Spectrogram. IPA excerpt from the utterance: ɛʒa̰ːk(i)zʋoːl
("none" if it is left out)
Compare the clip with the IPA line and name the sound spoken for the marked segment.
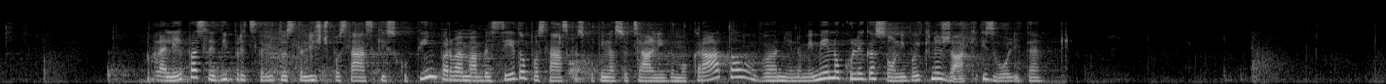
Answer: i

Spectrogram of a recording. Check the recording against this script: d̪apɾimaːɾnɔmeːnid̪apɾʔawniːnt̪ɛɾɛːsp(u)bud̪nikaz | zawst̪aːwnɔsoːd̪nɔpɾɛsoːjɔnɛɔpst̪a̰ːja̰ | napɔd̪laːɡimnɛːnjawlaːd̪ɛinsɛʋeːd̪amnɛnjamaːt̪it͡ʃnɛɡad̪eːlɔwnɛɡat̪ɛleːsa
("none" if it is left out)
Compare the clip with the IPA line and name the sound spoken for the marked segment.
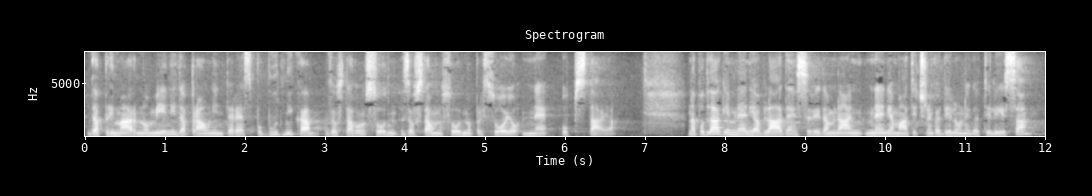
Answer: ɔ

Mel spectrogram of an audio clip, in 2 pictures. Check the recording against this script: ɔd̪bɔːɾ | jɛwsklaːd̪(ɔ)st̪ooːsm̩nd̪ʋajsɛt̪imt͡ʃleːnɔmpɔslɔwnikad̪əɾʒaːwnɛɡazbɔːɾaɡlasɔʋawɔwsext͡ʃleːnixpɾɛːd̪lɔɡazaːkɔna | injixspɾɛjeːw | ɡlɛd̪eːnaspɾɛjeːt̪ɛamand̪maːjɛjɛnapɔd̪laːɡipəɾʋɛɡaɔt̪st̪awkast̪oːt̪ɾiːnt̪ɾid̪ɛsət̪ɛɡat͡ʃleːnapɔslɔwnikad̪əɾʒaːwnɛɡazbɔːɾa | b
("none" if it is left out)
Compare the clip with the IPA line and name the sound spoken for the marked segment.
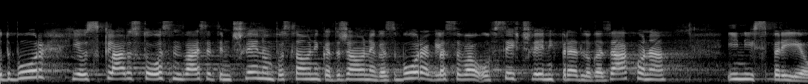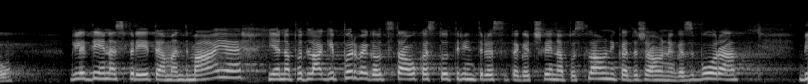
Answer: u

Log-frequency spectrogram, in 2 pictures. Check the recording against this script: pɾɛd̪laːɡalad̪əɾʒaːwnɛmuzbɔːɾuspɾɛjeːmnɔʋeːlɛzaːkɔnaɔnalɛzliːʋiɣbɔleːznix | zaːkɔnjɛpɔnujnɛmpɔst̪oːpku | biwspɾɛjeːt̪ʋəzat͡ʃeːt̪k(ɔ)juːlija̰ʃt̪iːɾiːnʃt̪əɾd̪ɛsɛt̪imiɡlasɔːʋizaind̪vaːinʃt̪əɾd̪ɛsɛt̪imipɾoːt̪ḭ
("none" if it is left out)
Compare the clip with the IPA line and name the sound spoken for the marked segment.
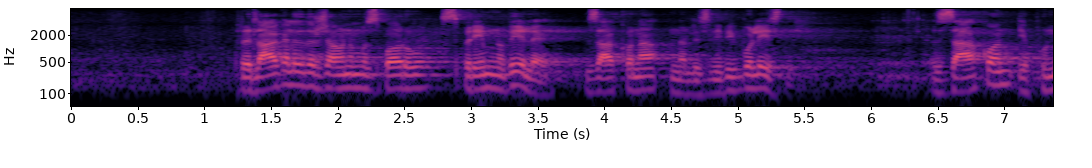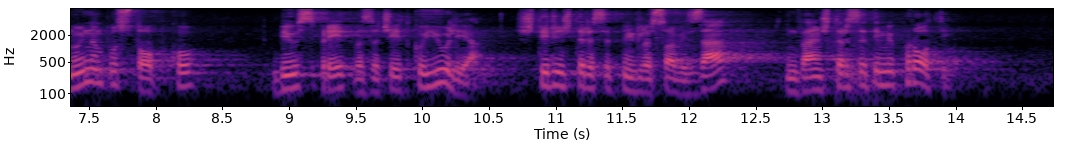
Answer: u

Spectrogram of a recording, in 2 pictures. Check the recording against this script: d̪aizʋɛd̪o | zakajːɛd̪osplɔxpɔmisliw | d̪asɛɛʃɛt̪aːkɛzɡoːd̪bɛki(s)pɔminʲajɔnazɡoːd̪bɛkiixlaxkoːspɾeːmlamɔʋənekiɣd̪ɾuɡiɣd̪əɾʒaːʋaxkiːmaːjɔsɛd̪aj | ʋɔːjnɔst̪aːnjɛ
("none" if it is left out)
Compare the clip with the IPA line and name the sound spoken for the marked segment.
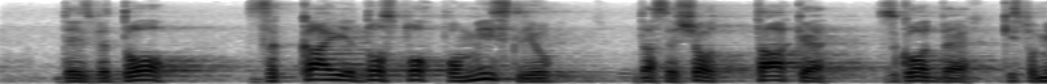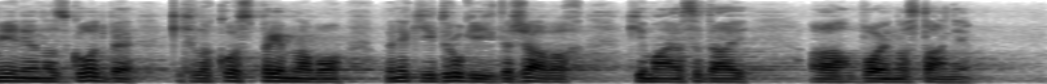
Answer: s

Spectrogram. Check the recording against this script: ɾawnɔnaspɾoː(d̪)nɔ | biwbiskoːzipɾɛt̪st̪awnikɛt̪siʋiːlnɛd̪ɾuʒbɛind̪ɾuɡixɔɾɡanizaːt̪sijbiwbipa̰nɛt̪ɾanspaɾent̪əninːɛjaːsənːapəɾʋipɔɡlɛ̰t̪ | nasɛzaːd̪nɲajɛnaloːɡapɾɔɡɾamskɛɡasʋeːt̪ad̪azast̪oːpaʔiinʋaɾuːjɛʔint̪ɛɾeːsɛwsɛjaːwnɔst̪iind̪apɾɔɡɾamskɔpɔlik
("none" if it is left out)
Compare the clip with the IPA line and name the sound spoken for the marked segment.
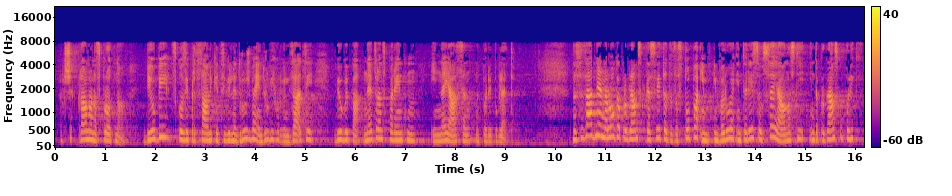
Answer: t̪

